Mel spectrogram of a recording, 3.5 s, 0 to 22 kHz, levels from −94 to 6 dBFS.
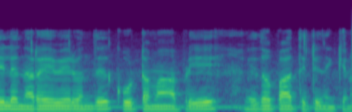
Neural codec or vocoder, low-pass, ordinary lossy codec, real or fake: none; 7.2 kHz; none; real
